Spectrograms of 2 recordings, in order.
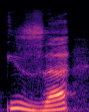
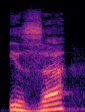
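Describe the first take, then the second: First: The consonant is a buzzed z sound. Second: The same.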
